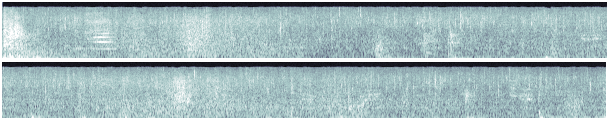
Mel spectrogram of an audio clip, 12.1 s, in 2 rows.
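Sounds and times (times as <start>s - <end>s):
pouring rain: 0.0s - 12.0s.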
